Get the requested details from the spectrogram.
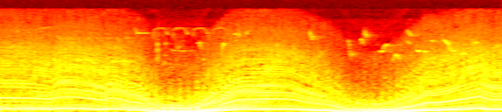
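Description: A car engine revs sharply down and back up while reversing.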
